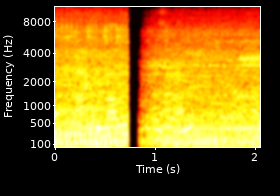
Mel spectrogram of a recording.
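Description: Background chatter and general noise of an open-air vegetable market, with faint voices but no clear words. The sound cuts out completely for a split second just under a second in, then the same noise resumes.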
